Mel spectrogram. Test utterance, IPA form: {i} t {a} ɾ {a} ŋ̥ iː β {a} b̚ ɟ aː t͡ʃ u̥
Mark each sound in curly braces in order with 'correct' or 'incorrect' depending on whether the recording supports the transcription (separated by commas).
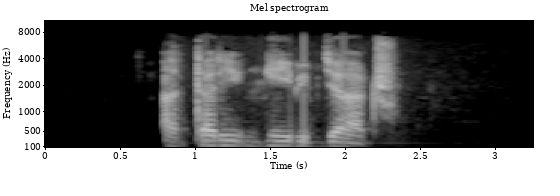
incorrect, correct, incorrect, incorrect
